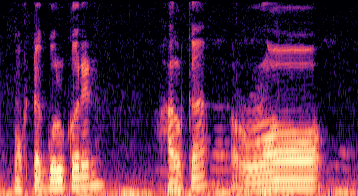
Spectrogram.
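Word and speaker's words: ر: আমরা যাব র র একটা একটু হালকা শক্ত না একবারে নরমও না মিডিয়াম র উচ্চারণ করার জন্য আপনার উপরে দুই দাঁতের মাড়ির সঙ্গে আপনার জিহ্বার আগাটা লাগান জিহ্বার আগা আপনার উপরে দুই দাঁতের মাড়ির সঙ্গে লাগান উপরের মাড়ির সঙ্গে আগে বলেন র মুখটা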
